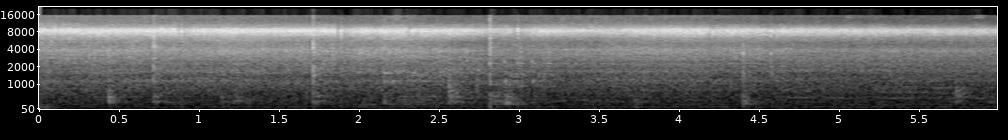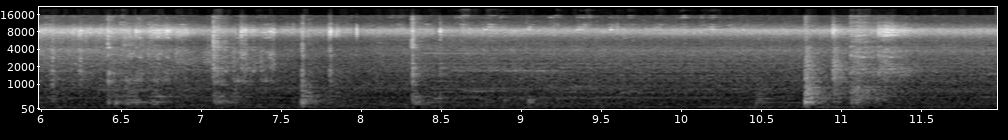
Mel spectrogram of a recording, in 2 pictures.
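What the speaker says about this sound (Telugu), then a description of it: "ఇది కొంచెం వేగిన తర్వాత టమాటా కూడా వేసుకొని ఇది ఒకసారి కలుపుకొని" Tomatoes frying in a pan and being stirred, a steady bright sizzle with scraping spoon strokes and clinks against the pan that grow sparser toward the end.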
